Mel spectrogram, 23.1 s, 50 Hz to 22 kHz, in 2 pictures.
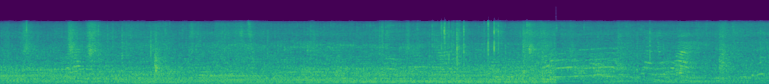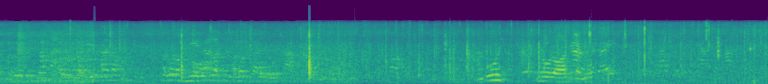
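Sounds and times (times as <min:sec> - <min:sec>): steady low hum: 0:00.0 - 0:08.4
people talking in background: 0:00.9 - 0:22.8.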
